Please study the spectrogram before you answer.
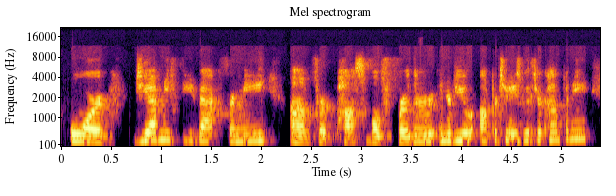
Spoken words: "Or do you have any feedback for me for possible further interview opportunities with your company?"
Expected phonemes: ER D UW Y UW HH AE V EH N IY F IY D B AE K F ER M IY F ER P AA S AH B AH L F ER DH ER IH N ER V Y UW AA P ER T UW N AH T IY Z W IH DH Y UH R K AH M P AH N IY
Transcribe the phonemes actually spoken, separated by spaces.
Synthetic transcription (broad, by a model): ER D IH Y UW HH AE V EH N IY F IY D B AE K F ER M IY F ER P AA S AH B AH L F ER DH ER IH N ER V Y UW AA P ER T UW N AH T IY Z W IH DH Y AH R K AH M P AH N IY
